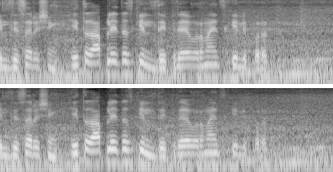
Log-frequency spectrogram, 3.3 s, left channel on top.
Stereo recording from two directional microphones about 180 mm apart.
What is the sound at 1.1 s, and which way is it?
Speech, 5° right (ahead or behind).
